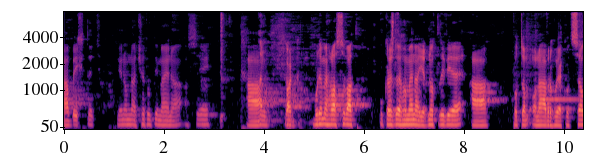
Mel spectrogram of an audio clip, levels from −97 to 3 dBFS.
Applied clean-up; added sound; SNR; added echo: classical method Wiener filter.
